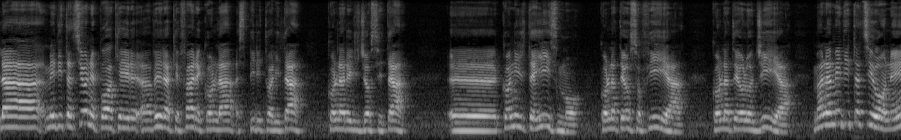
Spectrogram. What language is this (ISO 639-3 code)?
ita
